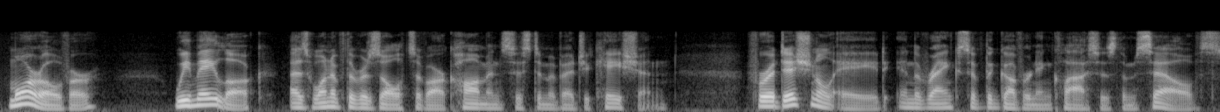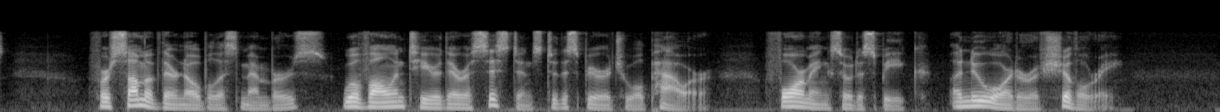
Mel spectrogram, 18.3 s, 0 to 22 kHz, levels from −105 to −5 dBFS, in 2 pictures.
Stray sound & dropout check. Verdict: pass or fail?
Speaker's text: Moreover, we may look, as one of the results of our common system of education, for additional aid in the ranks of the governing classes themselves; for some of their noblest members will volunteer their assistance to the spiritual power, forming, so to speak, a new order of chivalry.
pass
